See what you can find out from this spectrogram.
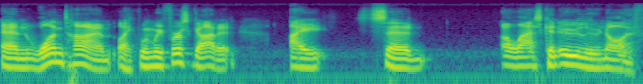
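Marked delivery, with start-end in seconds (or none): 5.0-6.4 put-on Australian accent. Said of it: "in, like, an Australian accent".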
